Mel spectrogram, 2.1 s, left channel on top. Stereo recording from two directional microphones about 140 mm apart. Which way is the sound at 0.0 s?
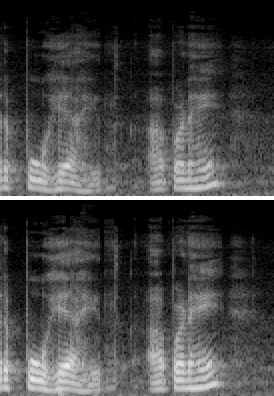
30° right (ahead or behind).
